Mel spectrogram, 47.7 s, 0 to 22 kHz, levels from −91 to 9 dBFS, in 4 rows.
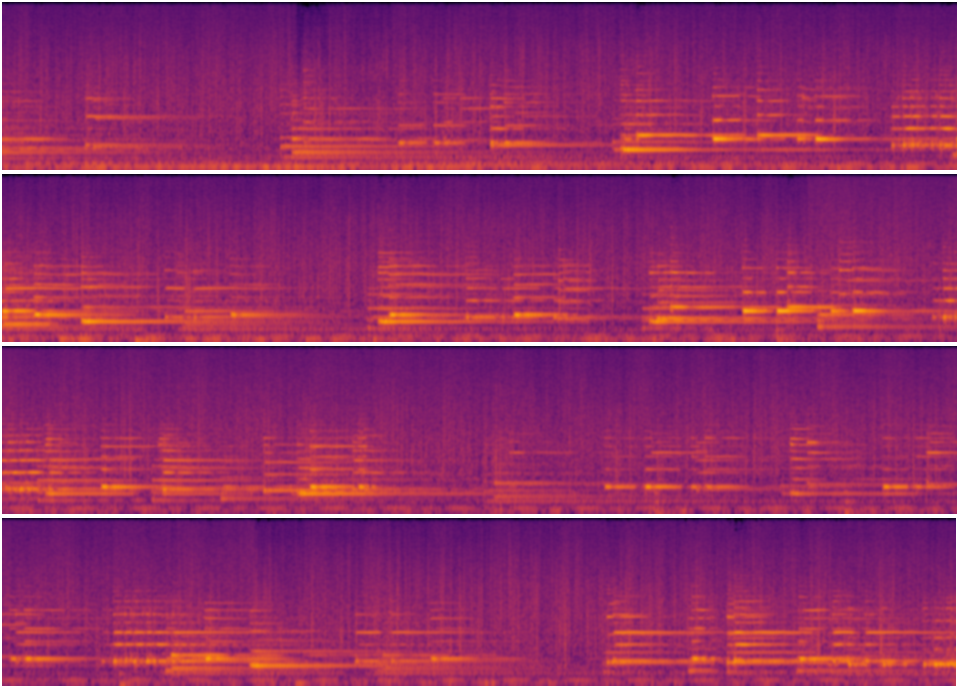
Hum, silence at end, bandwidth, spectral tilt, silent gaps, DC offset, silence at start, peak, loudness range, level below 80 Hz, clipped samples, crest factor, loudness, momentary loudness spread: none; 0 s; over 20 kHz; -3 dB/octave; none; under 0.1%; 0 s; -4 dBFS; 8 LU; -40 dBFS; under 0.1%; 18 dB; -20 LUFS; 14 LU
